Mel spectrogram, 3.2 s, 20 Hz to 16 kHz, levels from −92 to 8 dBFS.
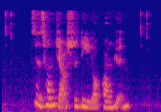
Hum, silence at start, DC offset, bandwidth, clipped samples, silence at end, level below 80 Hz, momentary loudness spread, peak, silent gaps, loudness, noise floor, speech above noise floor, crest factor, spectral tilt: none; 0.05 s; under 0.1%; 11.5 kHz; under 0.1%; 0.65 s; -68 dBFS; 16 LU; -12 dBFS; none; -26 LUFS; -53 dBFS; 27 dB; 16 dB; -4.5 dB/octave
